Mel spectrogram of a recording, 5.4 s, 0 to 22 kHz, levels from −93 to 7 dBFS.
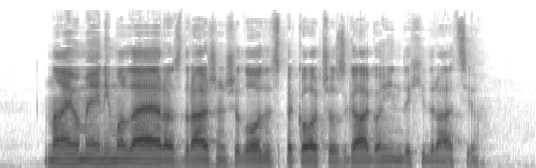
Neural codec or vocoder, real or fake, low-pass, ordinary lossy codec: vocoder, 48 kHz, 128 mel bands, Vocos; fake; 19.8 kHz; MP3, 64 kbps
